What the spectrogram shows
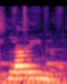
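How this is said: It is said the common British way. This is how most people in the UK say it. "here in the U K, most people pronounce it as Lino"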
